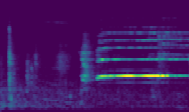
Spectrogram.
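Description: A door's hinges squeaking as it opens: one steady high-pitched squeal lasting about a second and a half, starting about a second in.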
